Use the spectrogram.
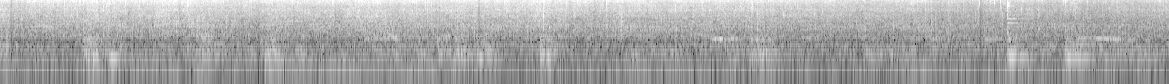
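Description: Upma mixture with turmeric being stirred in a hot pan, with a continuous close sizzle and frying crackle and light scraping from the stirring, and no one talking.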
